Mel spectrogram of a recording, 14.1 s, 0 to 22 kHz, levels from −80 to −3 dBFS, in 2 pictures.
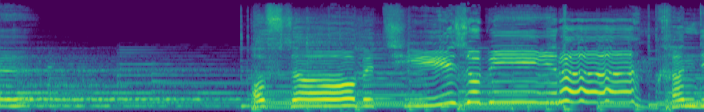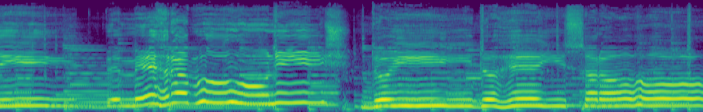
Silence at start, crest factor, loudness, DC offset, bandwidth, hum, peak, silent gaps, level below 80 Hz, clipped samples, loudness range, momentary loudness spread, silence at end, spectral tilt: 0 s; 12 dB; -13 LUFS; under 0.1%; 19 kHz; none; 0 dBFS; none; -58 dBFS; under 0.1%; 3 LU; 15 LU; 0 s; -4 dB/octave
